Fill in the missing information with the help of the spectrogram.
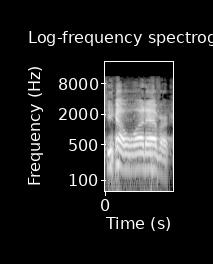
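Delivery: loud laughing "yeah, whatever"; laughing dismissal. Real, not acted. Pastor laughing at his own family joke, loud and amused.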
